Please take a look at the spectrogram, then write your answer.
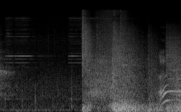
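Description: An explosion in the video game Grand Theft Auto IV hits suddenly with a loud boom and sustained rumble, following quieter game ambience, and a short electronic beep sounds near the end.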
